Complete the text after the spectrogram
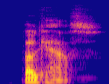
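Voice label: "bughouse", Australian English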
